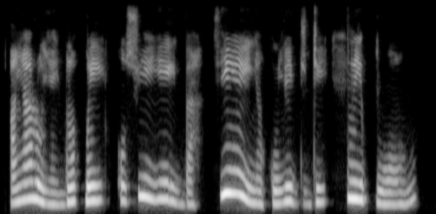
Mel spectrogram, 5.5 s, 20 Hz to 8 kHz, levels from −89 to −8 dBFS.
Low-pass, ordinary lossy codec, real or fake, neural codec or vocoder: 7.2 kHz; none; fake; autoencoder, 22.05 kHz, a latent of 192 numbers a frame, VITS, trained on one speaker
